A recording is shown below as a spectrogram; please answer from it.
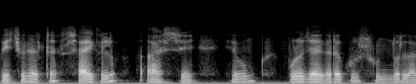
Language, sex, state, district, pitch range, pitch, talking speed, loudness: Bengali, male, West Bengal, Malda, 105-125 Hz, 115 Hz, 145 wpm, -19 LUFS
